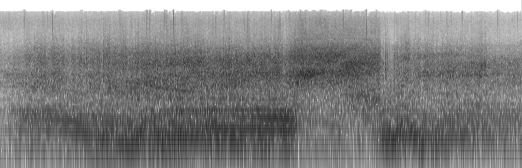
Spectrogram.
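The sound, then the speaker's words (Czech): A loud, continuous roar of Typhoon fighter-bomber engines with droning tones that slide downward as the planes pass, under a dense noisy rush of rockets whooshing as they attack an assembly area of German tanks. No one speaks. “Uslyšíte nyní, jak Rockfun letí a jak útočí na seřadiště německých tanků. Mimo hučení strojů uslyšíte též svištění raket.”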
